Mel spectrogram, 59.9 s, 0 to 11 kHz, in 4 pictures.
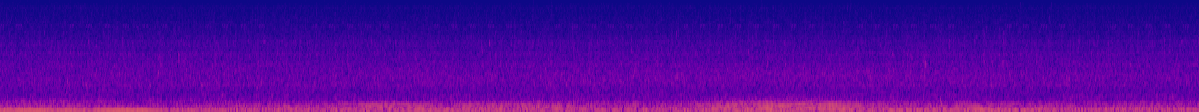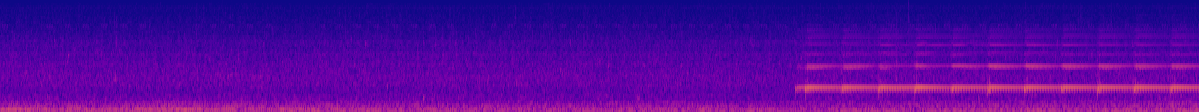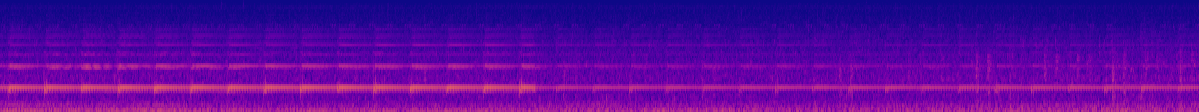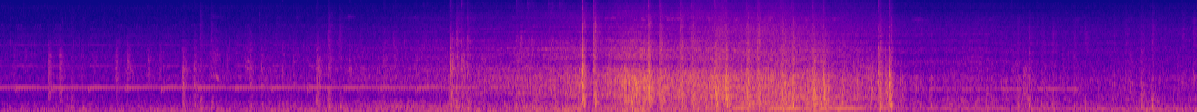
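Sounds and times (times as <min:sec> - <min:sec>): low rumble: 0:24.9 - 0:59.9
ringing warning signal tone: 0:25.0 - 0:51.9, 0:56.0 - 0:58.7.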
